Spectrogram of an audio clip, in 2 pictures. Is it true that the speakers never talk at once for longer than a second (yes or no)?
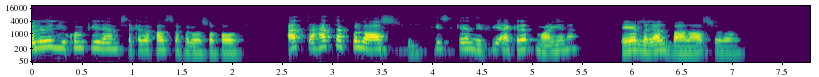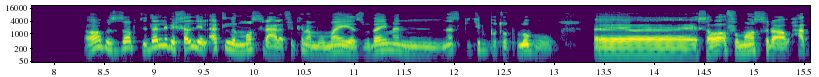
yes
